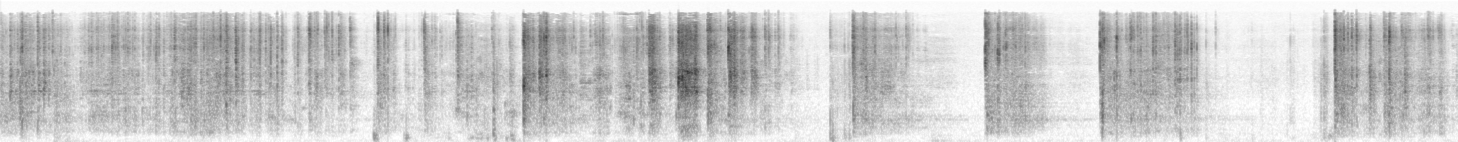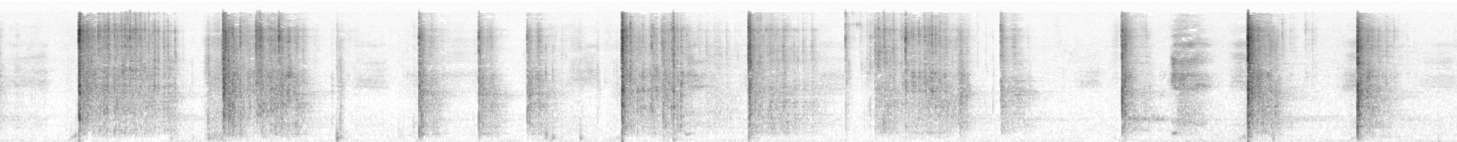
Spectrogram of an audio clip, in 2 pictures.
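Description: Plastic stand fan being broken apart: crunching and cracking of its plastic parts, dense for the first several seconds, then in irregular short bursts with sharp snaps.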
